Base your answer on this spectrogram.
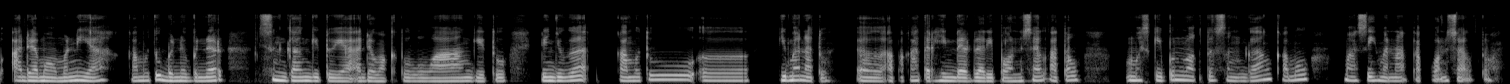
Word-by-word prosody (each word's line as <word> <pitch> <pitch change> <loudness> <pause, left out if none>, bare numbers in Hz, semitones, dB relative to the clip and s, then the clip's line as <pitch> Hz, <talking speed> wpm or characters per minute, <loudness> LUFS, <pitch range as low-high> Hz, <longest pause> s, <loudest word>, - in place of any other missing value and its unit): ada 175 0 +2
momen 165 +1 +2
nih 190 -1 +5
ya - - 0 0.3
kamu 165 +2 -1
tuh 215 - +6
bener-bener 170 +1 +3 0.5
senggang 180 -5 +4
gitu 165 -1 -1
ya, 150 - 0
ada 155 0 0
waktu 150 - -7
luang 150 +1 +1
gitu 150 0 -3 0.4
dan 175 - +4
juga 175 +2 +3 0.4
kamu 170 -1 +2
tuh, 215 0 +1 0.4
eee, 175 0 -1 0.4
gimana 190 -1 +4
tuh, 155 +2 -7 0.2
eee, 160 -2 0
apakah 180 - -4
terhindar 165 -1 +3
dari 155 0 +4
ponsel 160 +4 -1
atau 185 +3 -1 0.5
meskipun 190 +2 +1
waktu 190 0 -2
senggang 175 +4 -2
kamu 215 +3 -1 0.3
masih 180 -3 +1
menatap 160 -3 -3
ponsel - - -1
tuh? - - -9
175 Hz, 140 wpm, -22 LUFS, 160-185 Hz, 0.5 s, tuh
